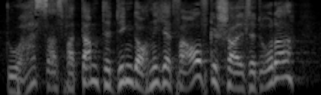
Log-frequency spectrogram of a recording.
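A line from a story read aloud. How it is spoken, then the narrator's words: Groaning. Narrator (German): stöhnte Jackson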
